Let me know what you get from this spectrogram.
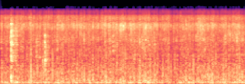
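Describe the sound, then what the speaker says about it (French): Shrimp frying gently over low heat in a pan, giving a steady soft sizzle that runs throughout, with faint stirring noises and no talk. "Les crevettes, je n'aime pas les cuire trop fort. Je les cuis tout doucement. Vous entendez? Ça chante tout doucement."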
